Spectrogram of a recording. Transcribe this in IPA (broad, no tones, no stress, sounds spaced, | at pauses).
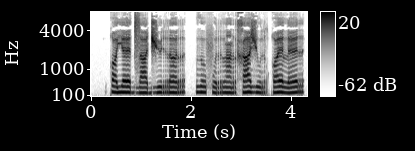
qʷ ɐ j ɛ d͡z a d͡ʒ y r ɐ r | ð ʊ f ʊ r l ã r x a ʒ u r qʷ ɛ l ɛ r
